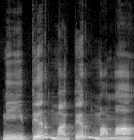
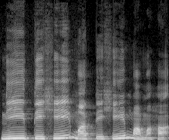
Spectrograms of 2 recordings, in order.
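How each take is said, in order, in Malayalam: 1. ആദ്യത്തെ രണ്ട് വാക്കുകൾ r ശബ്ദത്തിലാണ് അവസാനിക്കുന്നത്. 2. ആദ്യത്തെ രണ്ട് വാക്കുകൾ h ശബ്ദത്തിലാണ് അവസാനിക്കുന്നത്.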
